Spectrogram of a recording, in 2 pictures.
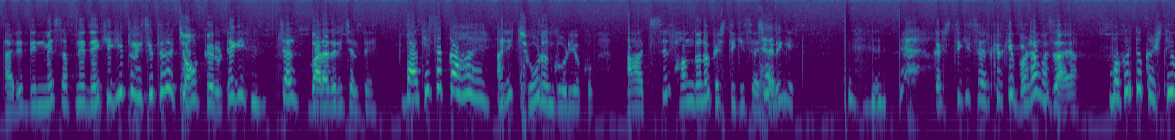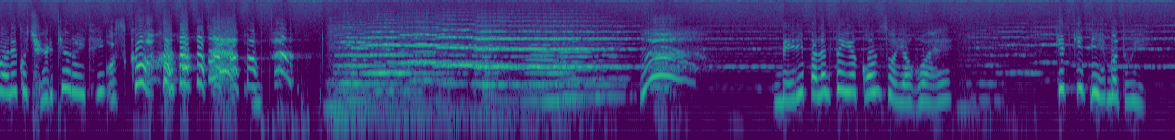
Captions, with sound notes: That's bound to give you a scare. Come, let's go to the mansion. Where are the rest of the girls? - Forget them! Today we'll go boating. - Let's go! The boat ride was so much fun. Why were you teasing the boatman? - Him? (Laughs) (Gasps) Who dares to sleep on my bed? Who is he?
